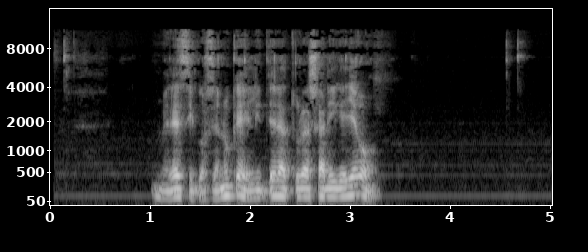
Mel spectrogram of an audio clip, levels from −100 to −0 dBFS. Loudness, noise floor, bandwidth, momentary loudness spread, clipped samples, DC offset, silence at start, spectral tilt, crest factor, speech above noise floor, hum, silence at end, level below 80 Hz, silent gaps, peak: -29 LUFS; -72 dBFS; 11.5 kHz; 22 LU; under 0.1%; under 0.1%; 0.15 s; -4.5 dB/octave; 20 dB; 44 dB; none; 0.3 s; -60 dBFS; none; -12 dBFS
